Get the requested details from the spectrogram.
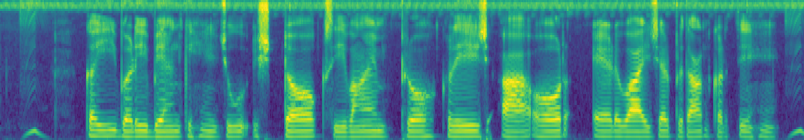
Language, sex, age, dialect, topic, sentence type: Hindi, male, 18-24, Kanauji Braj Bhasha, banking, statement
